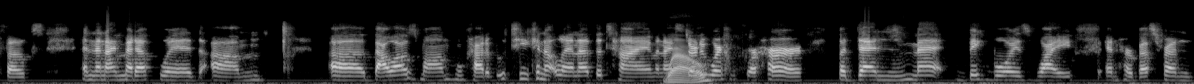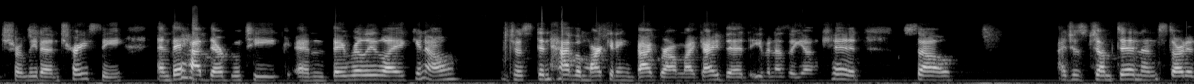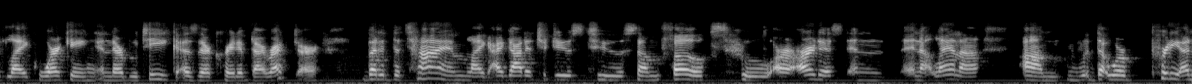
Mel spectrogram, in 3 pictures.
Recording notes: We make calls from our Upper West Side apartment to Los Angeles. Then we phone down to Houston.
